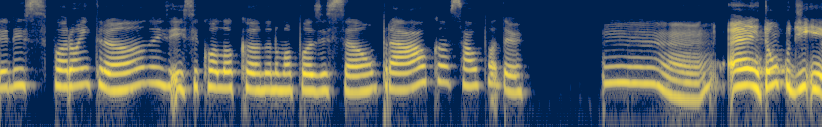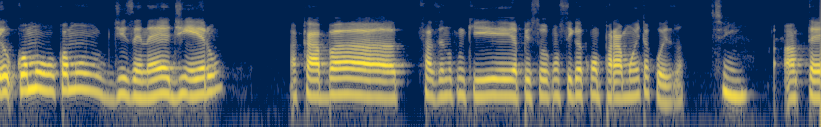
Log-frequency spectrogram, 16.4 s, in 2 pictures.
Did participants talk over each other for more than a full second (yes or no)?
no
